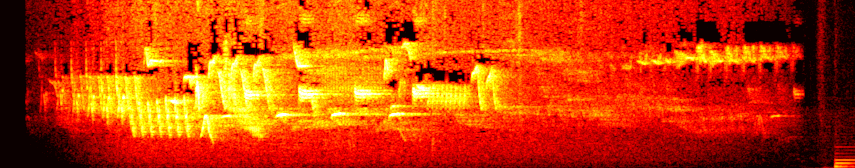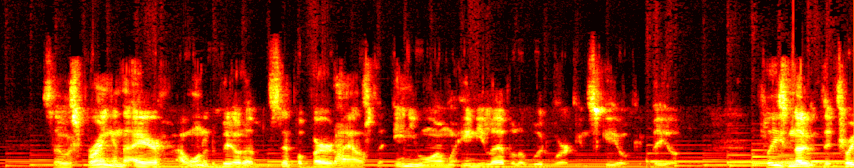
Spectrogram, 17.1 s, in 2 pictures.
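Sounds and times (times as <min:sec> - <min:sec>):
songbirds chirping and trilling: 0:00.5 - 0:08.0.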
